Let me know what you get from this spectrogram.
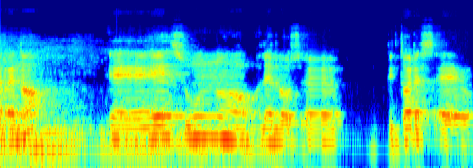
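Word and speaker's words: Renoir: que podemos decir reno se escribe reno ir pero creo que se pronuncia renault es uno de los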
